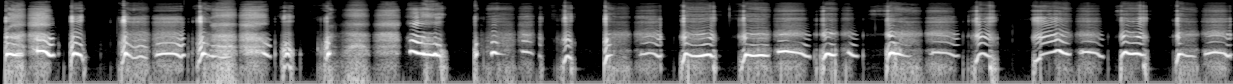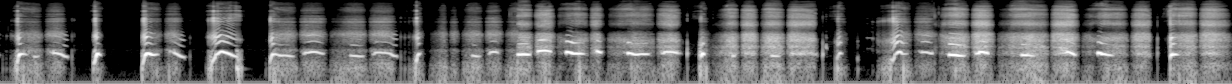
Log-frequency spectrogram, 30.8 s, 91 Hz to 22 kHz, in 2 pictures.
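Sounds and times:
girl panting with a hushed voice: 0.0s - 12.4s, 13.2s - 16.3s, 17.2s - 30.8s.

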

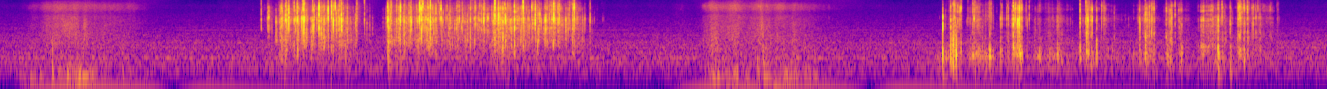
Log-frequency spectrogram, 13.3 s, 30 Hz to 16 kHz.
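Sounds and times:
plastic bag of baking soda torn open: 2.6s - 6.0s, 9.4s - 12.8s.

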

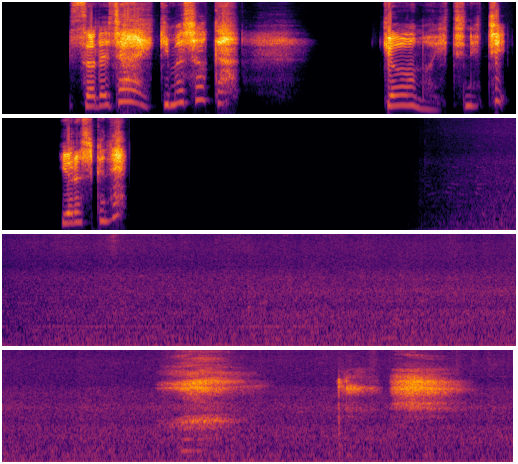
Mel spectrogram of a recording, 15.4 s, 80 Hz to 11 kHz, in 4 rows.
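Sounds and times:
speech: 0.5s - 2.2s, 2.9s - 4.9s
crowded morning commuter train rumbling inside a carriage: 6.9s - 15.3s.

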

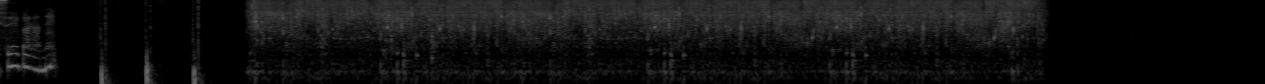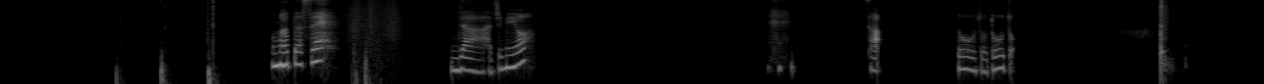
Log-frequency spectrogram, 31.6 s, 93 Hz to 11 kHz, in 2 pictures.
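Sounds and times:
speech: 0.0s - 1.4s, 19.4s - 20.0s, 21.5s - 22.6s, 25.5s - 25.8s, 26.7s - 26.9s, 27.8s - 28.6s
hands washed under running tap water at a washbasin: 3.1s - 13.2s.

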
